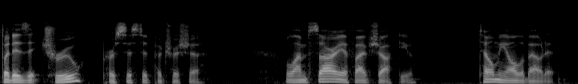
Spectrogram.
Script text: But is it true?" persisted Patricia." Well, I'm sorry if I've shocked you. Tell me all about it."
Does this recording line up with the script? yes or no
yes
